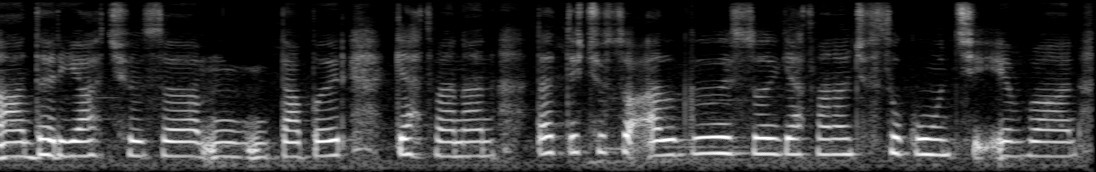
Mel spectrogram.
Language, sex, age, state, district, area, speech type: Kashmiri, female, 18-30, Jammu and Kashmir, Ganderbal, rural, spontaneous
